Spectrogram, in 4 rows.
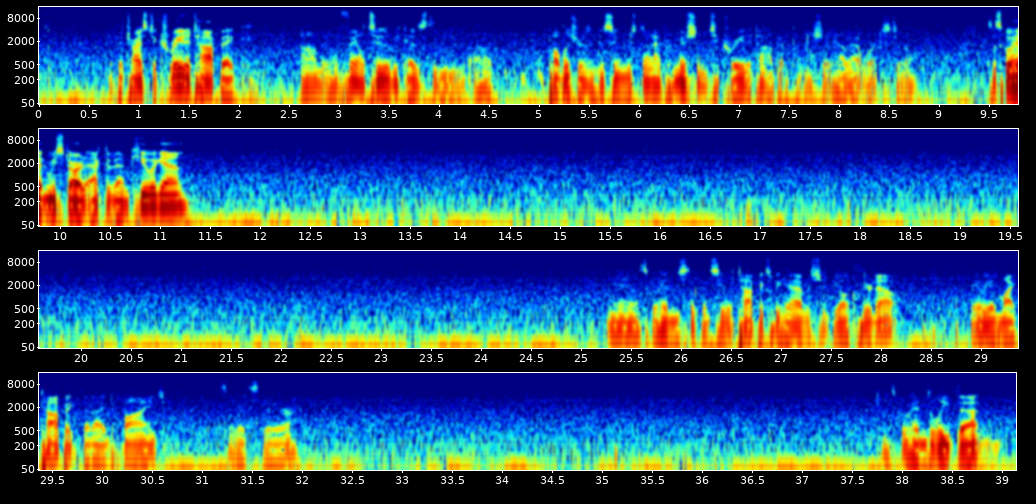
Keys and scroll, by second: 9.0 Return.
